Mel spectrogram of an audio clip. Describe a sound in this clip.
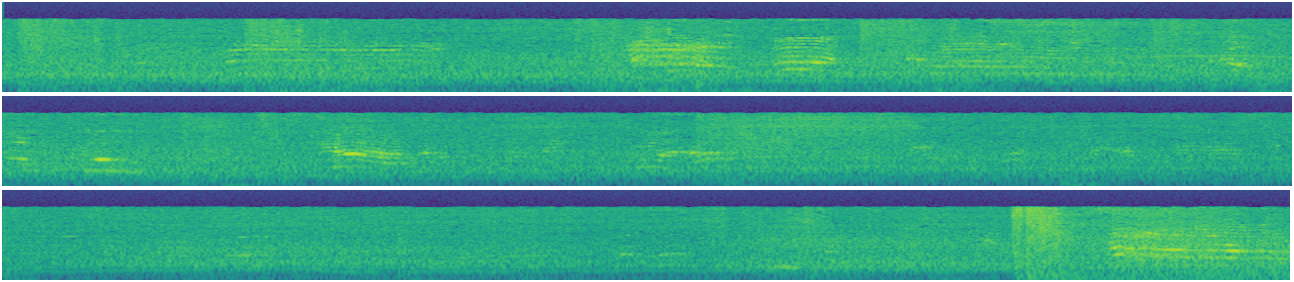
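Rocket-boosted video game cars whine and roar as they race.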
